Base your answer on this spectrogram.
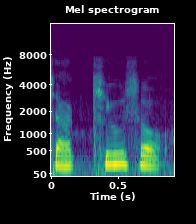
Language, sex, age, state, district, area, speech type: Odia, male, 18-30, Odisha, Balangir, urban, read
